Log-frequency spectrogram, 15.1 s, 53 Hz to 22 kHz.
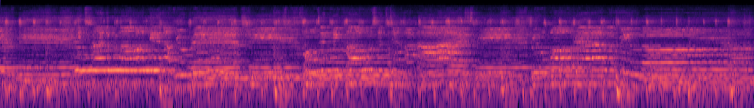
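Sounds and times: backing vocal harmonies: 0.0 - 15.0
lead voice singing: 0.0 - 15.0
steady beat: 0.0 - 15.0.

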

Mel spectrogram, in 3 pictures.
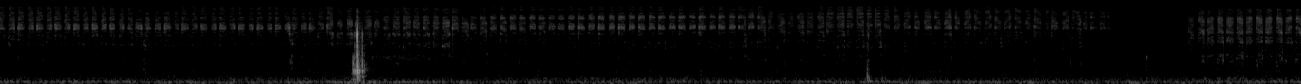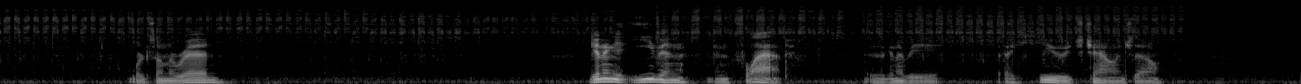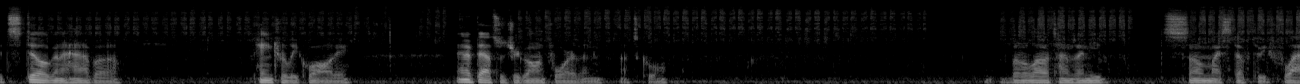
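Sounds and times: marker scrubbing on paper: 0.0 - 11.1, 11.9 - 24.9, 26.2 - 35.3, 35.9 - 39.0.

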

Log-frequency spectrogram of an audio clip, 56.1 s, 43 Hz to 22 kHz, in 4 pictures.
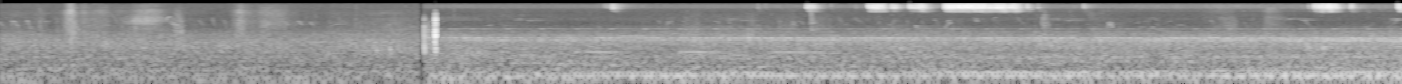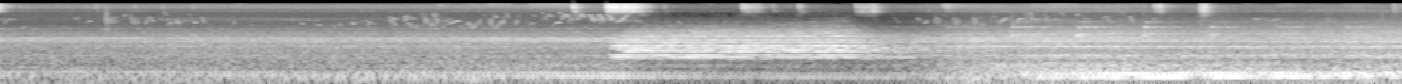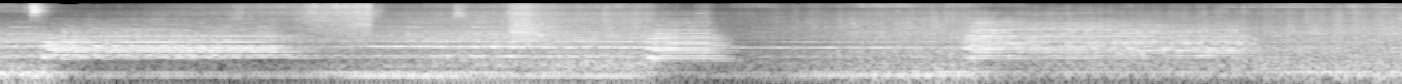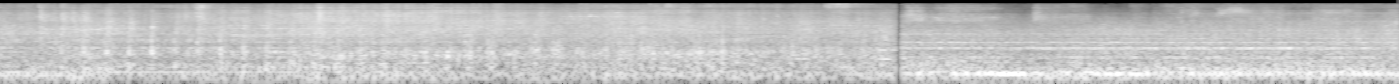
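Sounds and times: train horn blasts: 20.1 - 23.3, 24.6 - 40.7, 50.8 - 56.0
train wheels clicking over rail joints: 40.7 - 50.9.

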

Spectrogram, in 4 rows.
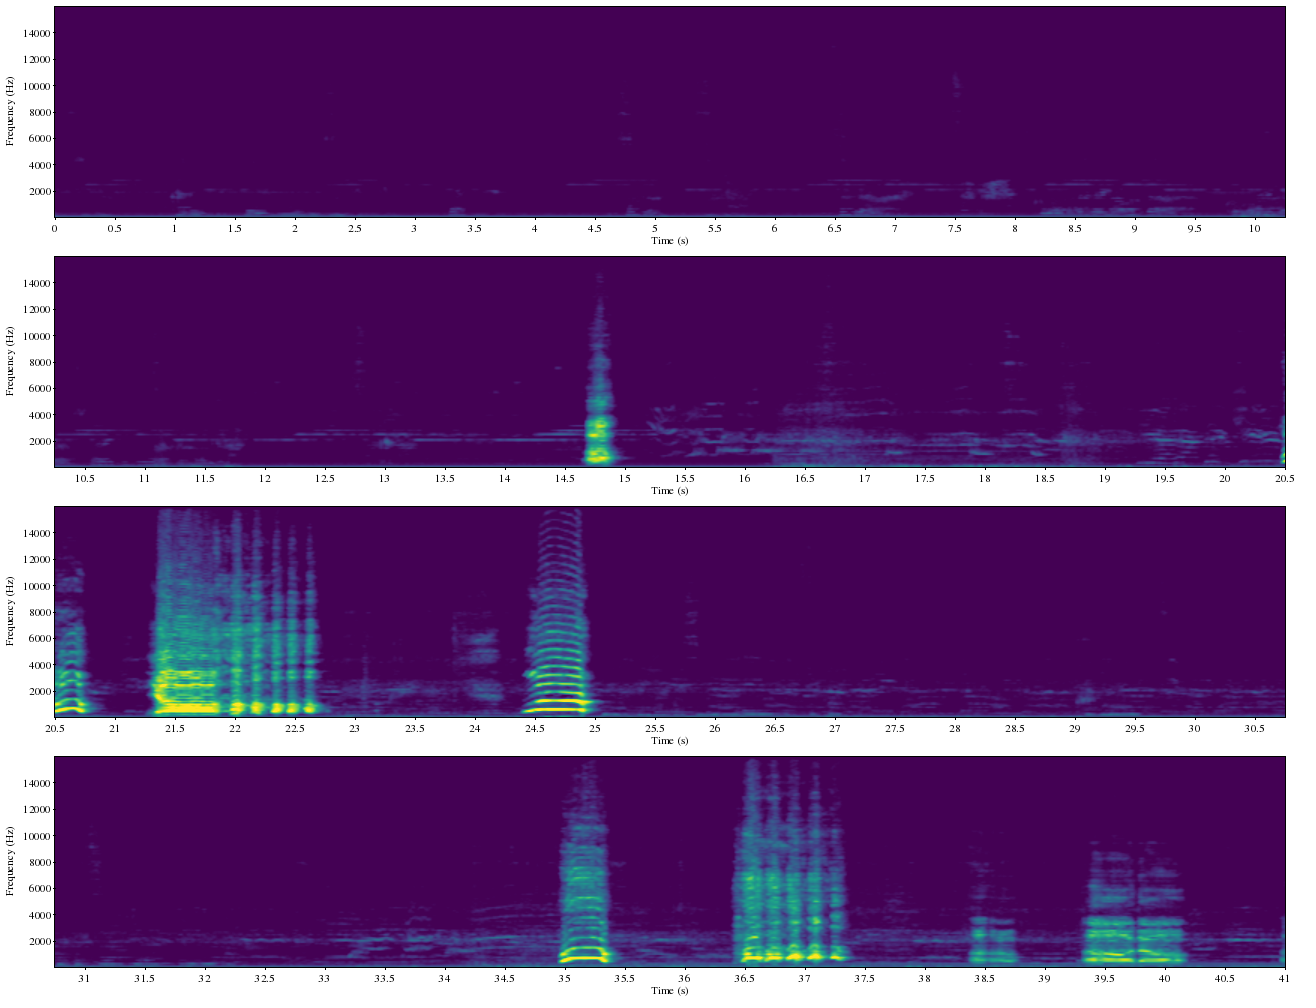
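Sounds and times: music: 0.0 - 41.0
voices: 19.3 - 23.3, 35.0 - 37.4, 38.2 - 40.4
man's excited yelp: 20.5 - 22.7, 24.4 - 25.0, 35.0 - 35.5, 36.4 - 37.4.

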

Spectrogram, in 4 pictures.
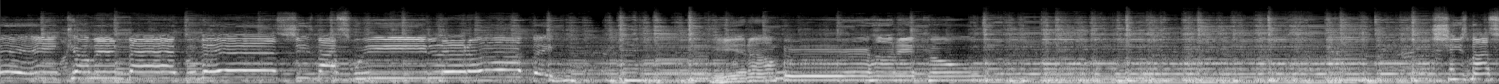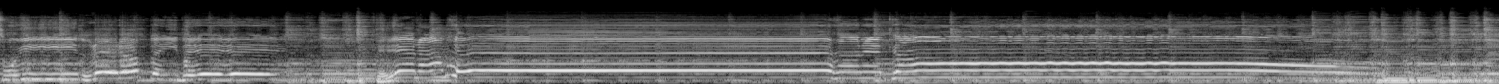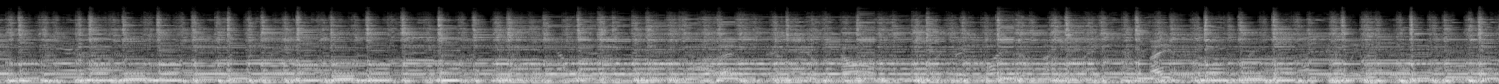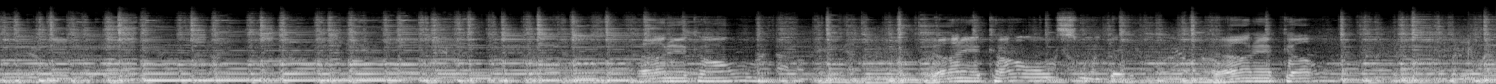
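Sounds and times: acoustic guitar strumming: 0.0 - 59.9
man singing with vibrato: 0.0 - 59.9.

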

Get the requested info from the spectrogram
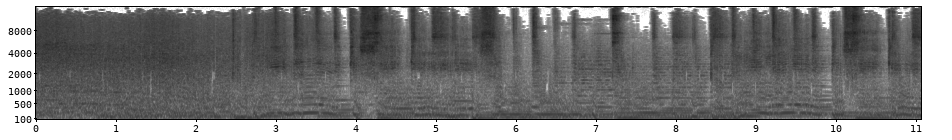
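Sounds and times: ocean surf breaking: 0.0 - 3.0.

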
